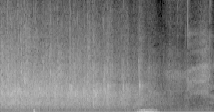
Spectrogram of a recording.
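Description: A church congregation applauds, a broad wash of clapping that gradually thins and fades, with a brief low thump partway through.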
